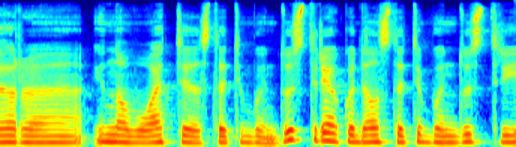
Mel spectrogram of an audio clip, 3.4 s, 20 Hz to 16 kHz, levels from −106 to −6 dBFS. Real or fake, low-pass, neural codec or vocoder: real; 14.4 kHz; none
